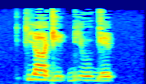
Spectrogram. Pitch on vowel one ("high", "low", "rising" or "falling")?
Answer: falling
